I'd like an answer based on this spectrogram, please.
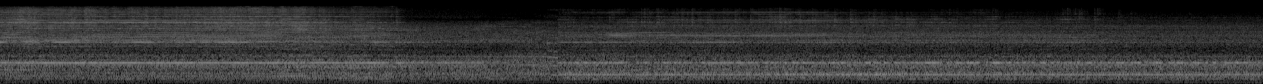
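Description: Benchtop table saw running and cutting a PVC pipe, which is pushed and rolled against the spinning blade to cut it to length. A steady whine runs under the cutting noise.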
